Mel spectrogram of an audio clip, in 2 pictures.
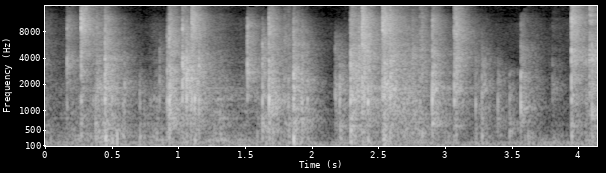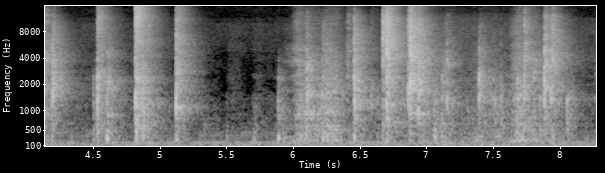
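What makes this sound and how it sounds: The filled back of a Caltrate soft chews plastic pouch is tapped and scratched with long nails and fingertips. The result is a rapid series of sharp, bright crinkling bursts with scratchy rustling between them.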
